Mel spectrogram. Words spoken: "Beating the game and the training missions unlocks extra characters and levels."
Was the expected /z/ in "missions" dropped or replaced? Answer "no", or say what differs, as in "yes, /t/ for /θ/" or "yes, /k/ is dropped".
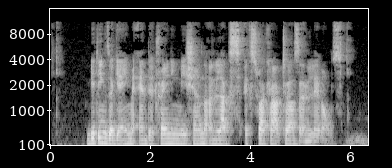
yes, /z/ is dropped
